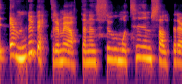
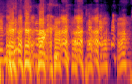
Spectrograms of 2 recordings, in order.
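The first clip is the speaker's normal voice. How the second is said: laughing; 3 semitones lower, 7 dB louder, much slower than usual. Real, not acted. Laughing punchline.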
